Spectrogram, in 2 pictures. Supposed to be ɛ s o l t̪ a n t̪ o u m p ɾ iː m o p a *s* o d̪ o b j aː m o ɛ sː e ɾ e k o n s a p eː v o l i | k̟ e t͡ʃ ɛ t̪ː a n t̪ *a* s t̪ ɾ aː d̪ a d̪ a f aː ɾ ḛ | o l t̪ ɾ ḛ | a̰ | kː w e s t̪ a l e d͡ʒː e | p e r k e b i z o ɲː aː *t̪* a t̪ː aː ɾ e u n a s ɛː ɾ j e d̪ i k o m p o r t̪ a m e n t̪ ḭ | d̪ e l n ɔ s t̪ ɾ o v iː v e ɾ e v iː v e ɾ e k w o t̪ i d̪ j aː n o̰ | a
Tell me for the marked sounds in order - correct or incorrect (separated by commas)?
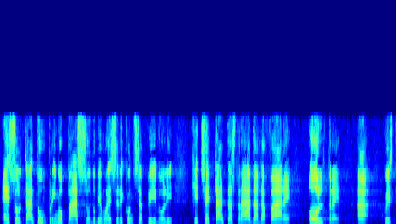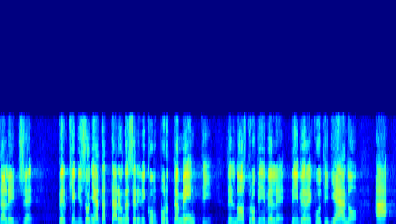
incorrect, correct, incorrect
